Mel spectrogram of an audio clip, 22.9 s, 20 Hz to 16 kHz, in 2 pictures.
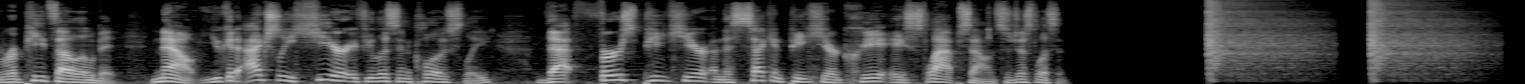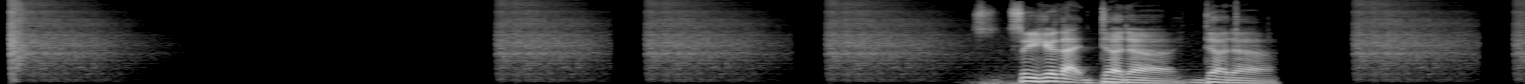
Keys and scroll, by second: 8.3-9.5 typing, 15.0 space, 15.1 space, 17.7 space, 20.8 space, 21.7 space.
